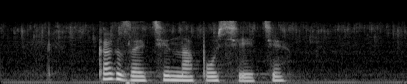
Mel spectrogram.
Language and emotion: Russian, neutral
